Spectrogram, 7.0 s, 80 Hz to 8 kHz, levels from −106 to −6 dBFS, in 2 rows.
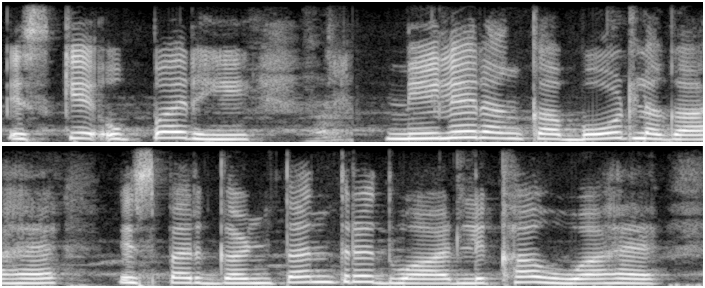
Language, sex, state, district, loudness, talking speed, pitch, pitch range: Hindi, female, Uttar Pradesh, Lucknow, -12 LUFS, 135 wpm, 275 Hz, 255-305 Hz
